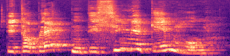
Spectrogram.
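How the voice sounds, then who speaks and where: A woman's voice: sits high, big pitch swings, a little fast, a little mellow. A woman playing an exasperated, naive patient with a plaintive Bavarian accent in a comedy sketch. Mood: plaintive, weary. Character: exasperated, sleep-deprived, naive female patient of a village doctor. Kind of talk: comedy sketch dialogue in dialect. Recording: echoey room, distant mic, background noise.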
